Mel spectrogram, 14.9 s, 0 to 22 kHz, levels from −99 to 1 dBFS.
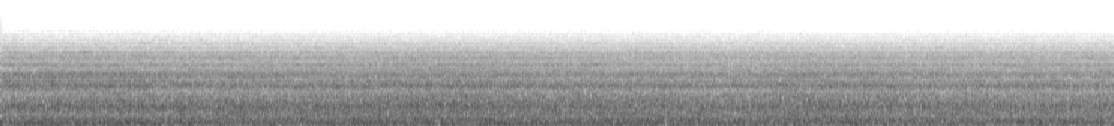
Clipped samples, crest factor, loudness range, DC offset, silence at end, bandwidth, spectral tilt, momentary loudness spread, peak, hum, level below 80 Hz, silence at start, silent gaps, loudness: under 0.1%; 14 dB; 2 LU; under 0.1%; 0 s; 7.6 kHz; -8 dB/octave; 2 LU; -22 dBFS; none; -46 dBFS; 0 s; none; -35 LUFS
